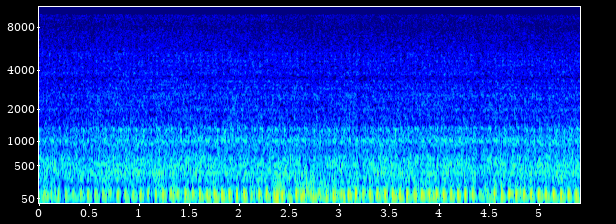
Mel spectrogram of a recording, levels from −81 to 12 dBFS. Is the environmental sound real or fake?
real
